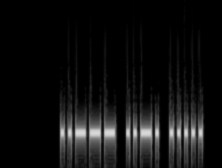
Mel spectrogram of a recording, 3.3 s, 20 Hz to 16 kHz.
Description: Morse code, heard as a keyed tone, about 26 wpm, 700 Hz. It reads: 2F5
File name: Speed-Racing - Three Letter-Number Combinations - 22wpm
